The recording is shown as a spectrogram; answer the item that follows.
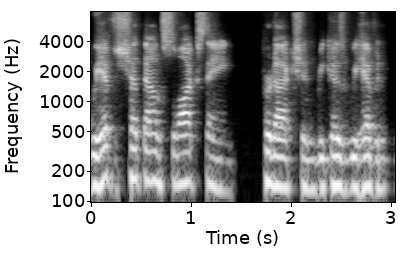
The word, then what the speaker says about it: siloxane: you talk about here uh i think it's siloxane is am i pronouncing that right siel yep no you're pronouncing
